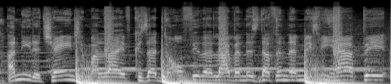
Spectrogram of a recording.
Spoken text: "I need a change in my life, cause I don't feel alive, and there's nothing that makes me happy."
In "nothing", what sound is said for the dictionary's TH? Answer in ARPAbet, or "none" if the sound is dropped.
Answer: TH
